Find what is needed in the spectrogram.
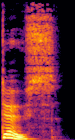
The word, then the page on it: dose: British English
